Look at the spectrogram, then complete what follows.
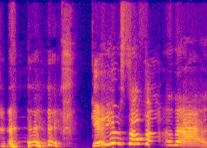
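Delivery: all-out loud, high swooping scream. Urging listeners to stop assuming they are unwanted: screaming. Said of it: "sorry if I sound like I'm, I'm screaming".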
